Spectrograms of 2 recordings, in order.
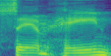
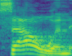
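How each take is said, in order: First: The word is read letter by letter as spelled. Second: The word is said unlike its spelling suggests. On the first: The speaker calls it wrong. "it looks like it's pronounced Samhain" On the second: The speaker calls it right. "so it's pronounced Samhain"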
